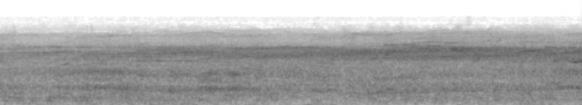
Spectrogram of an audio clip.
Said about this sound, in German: Ja, Pfeifkonzert, warum? Keine Ahnung. Die Düsseldorfer, die mögen das wohl nicht.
